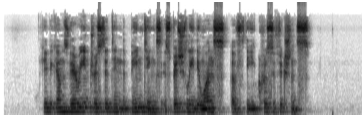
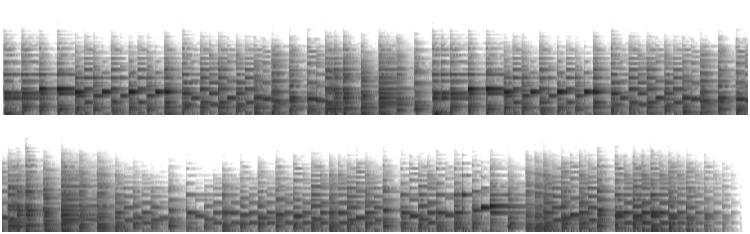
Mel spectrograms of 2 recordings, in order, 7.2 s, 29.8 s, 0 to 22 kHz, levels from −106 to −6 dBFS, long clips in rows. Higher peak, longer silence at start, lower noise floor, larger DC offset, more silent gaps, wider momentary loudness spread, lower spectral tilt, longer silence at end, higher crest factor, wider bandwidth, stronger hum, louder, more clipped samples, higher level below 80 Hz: first, 0 dBFS vs -12 dBFS; first, 0.8 s vs 0 s; first, -69 dBFS vs -56 dBFS; neither; neither; first, 14 LU vs 9 LU; second, -1.5 dB/octave vs -9 dB/octave; first, 1.05 s vs 0.45 s; about the same, 14 dB vs 18 dB; first, over 20 kHz vs 6.8 kHz; neither; first, -10 LUFS vs -30 LUFS; first, 0.5% vs under 0.1%; second, -52 dBFS vs -46 dBFS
